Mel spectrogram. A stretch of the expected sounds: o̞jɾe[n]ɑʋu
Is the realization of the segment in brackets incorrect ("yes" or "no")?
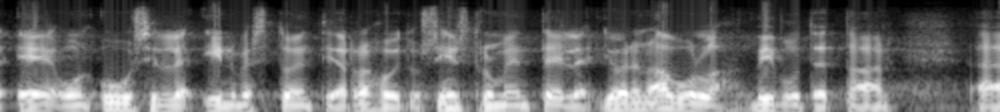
no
